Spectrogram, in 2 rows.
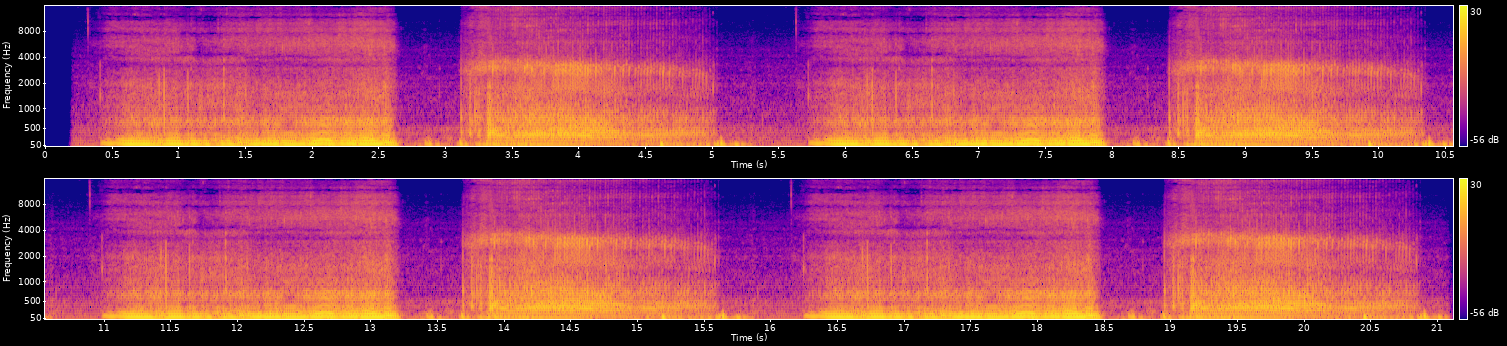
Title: The Dog Crew (TV Series) (1990-1992): Henry Sleeping & Snoring Part 4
